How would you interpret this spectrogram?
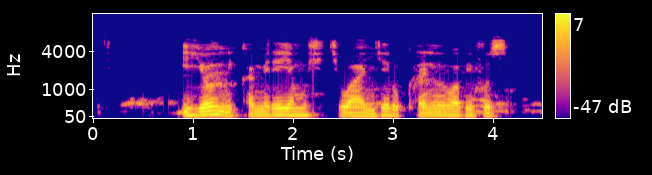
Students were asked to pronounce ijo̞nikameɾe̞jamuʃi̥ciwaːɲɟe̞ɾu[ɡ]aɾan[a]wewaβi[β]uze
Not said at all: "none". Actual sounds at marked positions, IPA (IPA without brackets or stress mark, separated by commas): k, i, v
